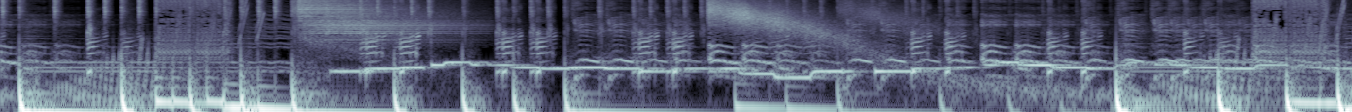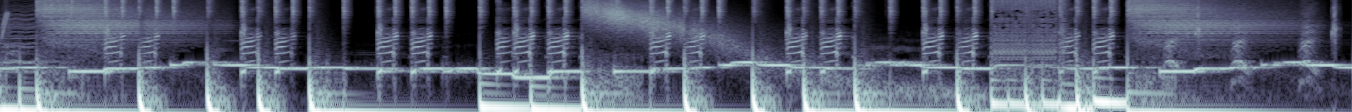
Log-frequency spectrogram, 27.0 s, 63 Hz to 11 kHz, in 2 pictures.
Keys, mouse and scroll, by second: 0.3 space, 0.9 z, 1.7 click, 2.0 space, 2.5 click, 3.1 Up, 3.3 Right, 3.4 click, 3.7 Down, 3.9 click, 4.3 Up, 4.5 click, 4.7 Down, 4.8 click, 5.3 click, 6.9 z, 7.1 click, 10.1 click, 10.7 shift+click, 11.9 shift+click, 12.5 space, 12.7 shift+click, 13.5 space, 13.7 click, 13.9 z, 14.1 click, 15.5 space, 15.6 click, 15.7 space, 16.0 click, 17.6-18.8 typing, 18.5 click, 20.1 z, 20.2 click, 21.5-23.3 typing, 22.6 click, 22.8 click, 23.4 click, 26.6 b.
